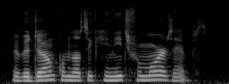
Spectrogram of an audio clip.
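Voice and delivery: ordinary delivery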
